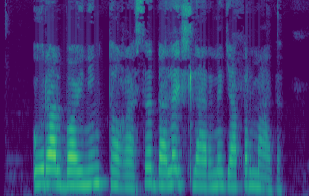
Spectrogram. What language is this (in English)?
Uzbek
